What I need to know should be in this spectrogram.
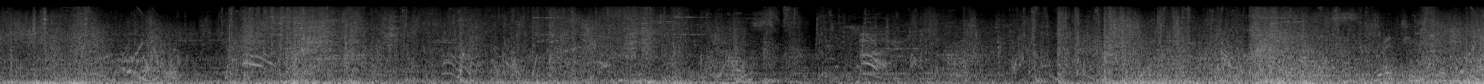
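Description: Magic blasts crackle and whoosh in a hectic battle.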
